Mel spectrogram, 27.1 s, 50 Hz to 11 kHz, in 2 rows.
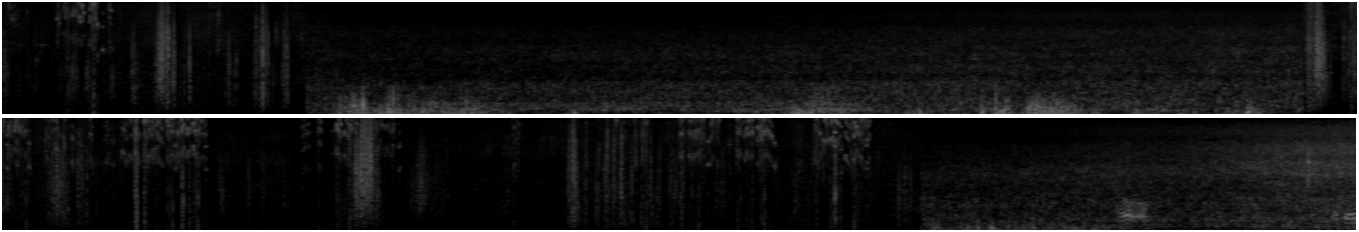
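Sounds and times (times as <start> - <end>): gusts rustling foliage: 0.0 - 26.9
wind buffeting microphone: 3.1 - 13.0, 22.8 - 24.7.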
